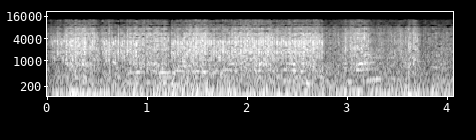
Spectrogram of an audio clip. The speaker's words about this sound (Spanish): Lo que suena son los flashes de los fotógrafos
